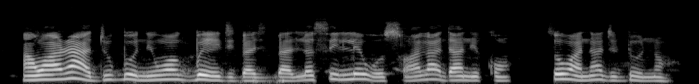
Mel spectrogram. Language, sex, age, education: Yoruba, female, 30-45, tertiary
